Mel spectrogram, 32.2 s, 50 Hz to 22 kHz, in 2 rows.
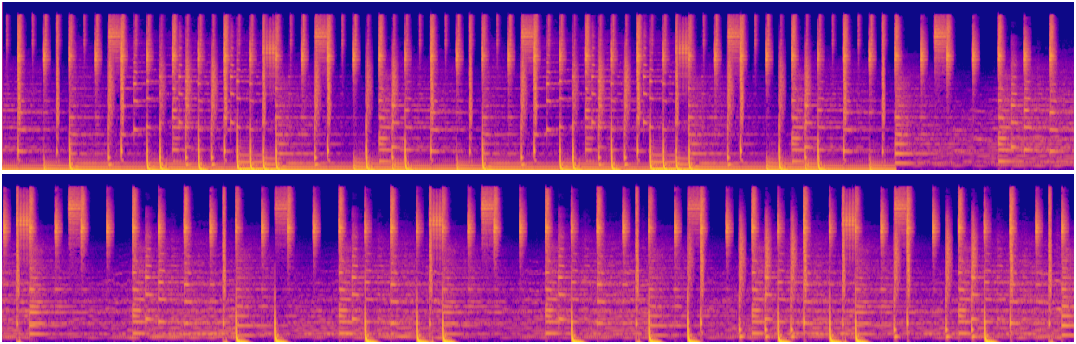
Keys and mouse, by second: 0.0 click, 3.8 click, 5.6 click, 17.7 click, 21.2 click, 30.8 click.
